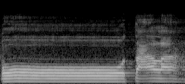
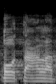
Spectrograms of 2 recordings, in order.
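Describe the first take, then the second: First: The first vowel is held far too long. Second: The first vowel is short. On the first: "jangan terlalu panjang, jangan o tala" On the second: "tidak o tala"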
